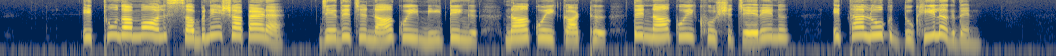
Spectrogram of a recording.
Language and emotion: Dogri, sad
